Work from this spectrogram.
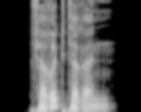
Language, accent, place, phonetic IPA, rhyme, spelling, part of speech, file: German, Germany, Berlin, [fɛɐ̯ˈʁʏktəʁən], -ʏktəʁən, verrückteren, adjective, De-verrückteren.ogg
- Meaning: inflection of verrückt: 1. strong genitive masculine/neuter singular comparative degree 2. weak/mixed genitive/dative all-gender singular comparative degree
